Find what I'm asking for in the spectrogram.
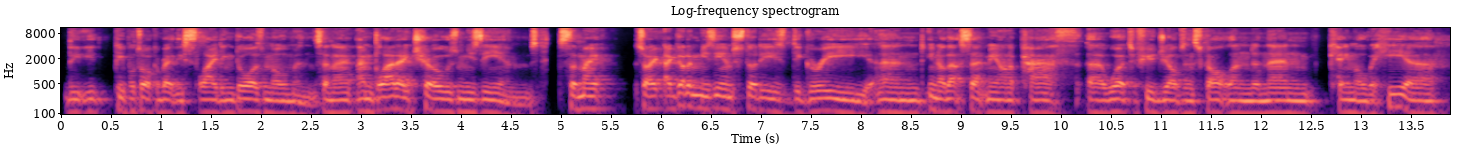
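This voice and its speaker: Low-voiced Northern English man, transatlantic lilt. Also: fairly even intonation, normal speed, hardly any pauses. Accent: Northern English softened by American, transatlantic. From Northern England. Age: 50s. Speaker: podcast guest, museum director. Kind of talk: conversational interview, personal storytelling.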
